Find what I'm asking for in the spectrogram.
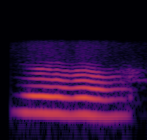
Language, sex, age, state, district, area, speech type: Assamese, female, 30-45, Assam, Darrang, rural, conversation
